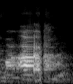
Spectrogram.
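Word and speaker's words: מעשר: Means tenth in the Hebrew and is pronounced ma'ashra.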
